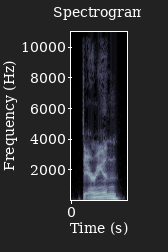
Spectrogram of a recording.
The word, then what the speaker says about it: Darien: Well, I did want to say, when you were talking about Darien, there's a town in Connecticut. It's spelled D-A-R-I-E-N. But if you're from Connecticut, you'll pronounce it Darien.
